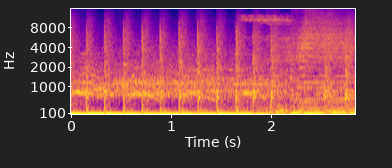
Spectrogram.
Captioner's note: cheers and applause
